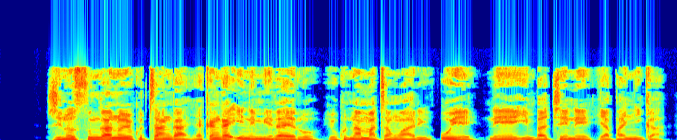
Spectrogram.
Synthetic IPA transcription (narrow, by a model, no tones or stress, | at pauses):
ʐ̥ino̞suŋɡano̞jo̞kutaŋɡajakaŋɡaine̞miɾaiɾo̞jo̞kunamatamwaɾiuje̞ne̞jeimbat͡ʂe̞ne̞japaɲiːka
